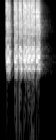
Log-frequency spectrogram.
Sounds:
Music, Mechanisms, Percussion, pawl, Musical instrument

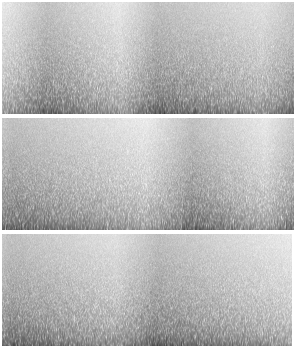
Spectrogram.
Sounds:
Water, Waves, Ocean

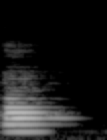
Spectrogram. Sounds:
Music, Musical instrument, Wind instrument

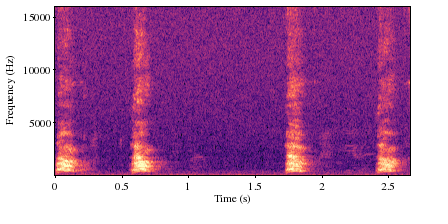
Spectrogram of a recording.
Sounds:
Animal, Dog, Bark, Domestic animals

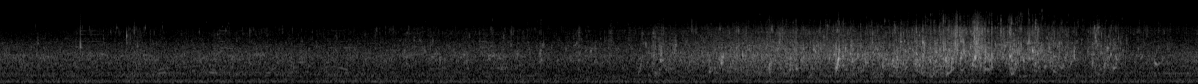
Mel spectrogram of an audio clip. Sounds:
Water, Waves, Ocean

